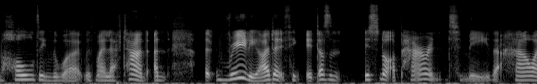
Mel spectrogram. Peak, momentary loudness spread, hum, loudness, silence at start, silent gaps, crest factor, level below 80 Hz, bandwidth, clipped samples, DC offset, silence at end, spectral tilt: -8 dBFS; 12 LU; none; -29 LUFS; 0 s; none; 20 dB; -50 dBFS; 18.5 kHz; under 0.1%; under 0.1%; 0 s; -3.5 dB/octave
